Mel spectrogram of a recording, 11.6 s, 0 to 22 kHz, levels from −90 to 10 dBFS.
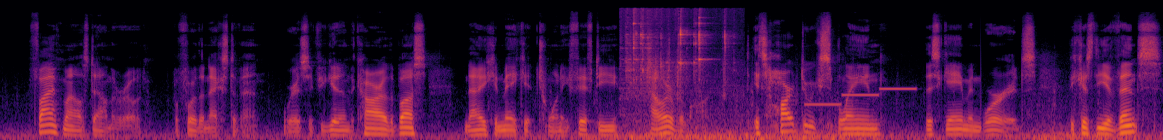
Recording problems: wind noise on the microphone; occasional gusts; 25 dB below the speech
jangling keys; loud; from 6.5 to 7.5 s; peak 3 dB above the speech
phone ringing; noticeable; from 8 to 9 s; peak 6 dB below the speech

